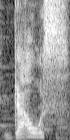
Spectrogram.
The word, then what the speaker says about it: Gauss: comes from the German physicist Johan Karl Friedrich Gauss who theorized the magnetic effect used by magnetic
